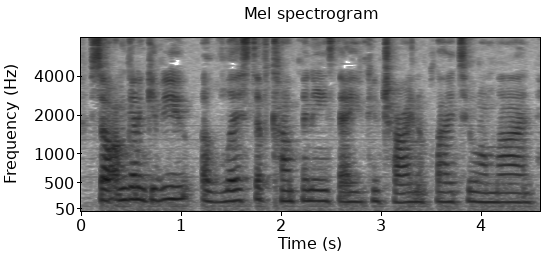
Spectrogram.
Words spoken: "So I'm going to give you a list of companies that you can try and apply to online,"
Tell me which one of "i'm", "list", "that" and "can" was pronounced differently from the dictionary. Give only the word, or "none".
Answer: none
